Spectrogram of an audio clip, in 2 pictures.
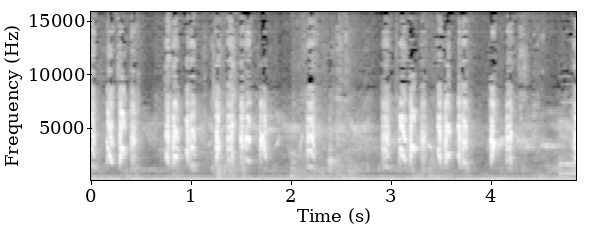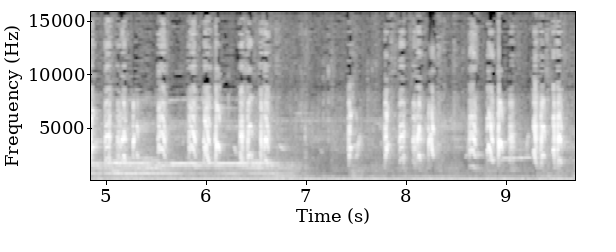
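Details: Olive-backed sunbird calling its distinctive 'nyecret': bursts of sharp, high chirps, with drawn-out, level, tonal notes from another bird rising behind them for a couple of seconds midway, and a quiet low hum.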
